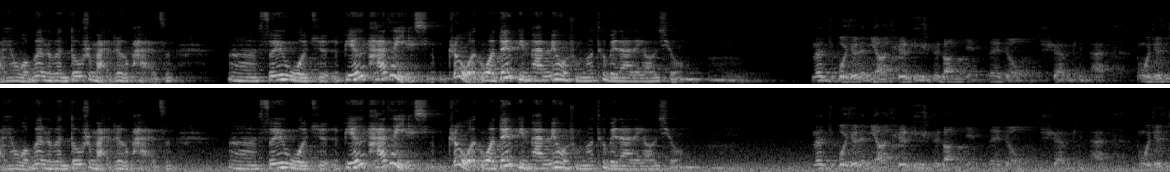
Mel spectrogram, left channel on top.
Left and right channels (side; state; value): right; noise; rumble, 11 dB below the sound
